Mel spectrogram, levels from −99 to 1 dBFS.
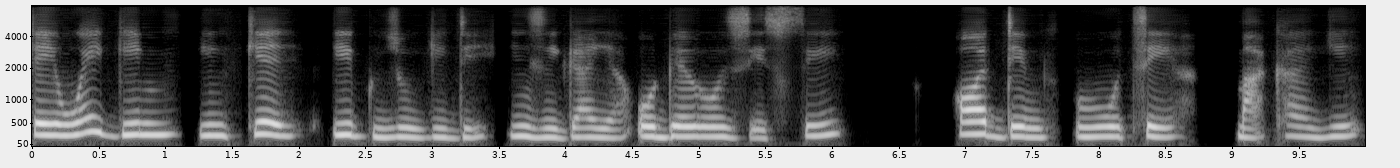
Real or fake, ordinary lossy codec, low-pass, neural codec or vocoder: fake; none; none; codec, 16 kHz, about 1 kbps, DyCAST, with the encoder's durations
